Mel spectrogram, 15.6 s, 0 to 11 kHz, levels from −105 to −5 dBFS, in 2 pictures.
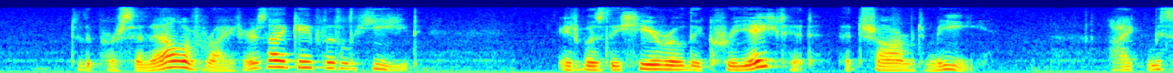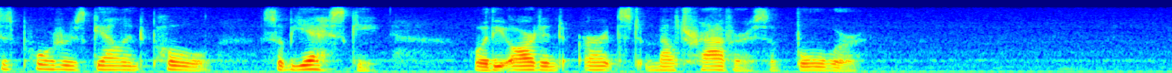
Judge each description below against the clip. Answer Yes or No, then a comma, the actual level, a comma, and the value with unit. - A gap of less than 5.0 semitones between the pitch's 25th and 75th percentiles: Yes, average, 3.7 semitones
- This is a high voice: No, medium, 170 Hz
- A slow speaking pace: Yes, slow, 120 wpm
